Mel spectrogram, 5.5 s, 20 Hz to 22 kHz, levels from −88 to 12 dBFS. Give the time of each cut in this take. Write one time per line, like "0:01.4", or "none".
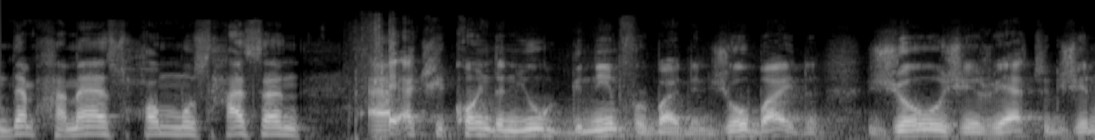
0:01.9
